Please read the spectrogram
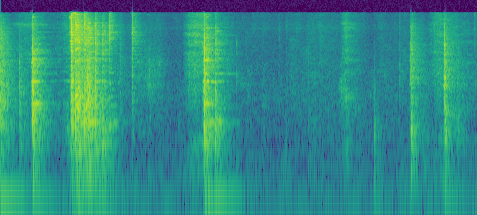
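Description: Dishes and eating utensils clinking and knocking against each other in a run of short clatters, loudest in the first second and again about two seconds in, lighter ones near the end.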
